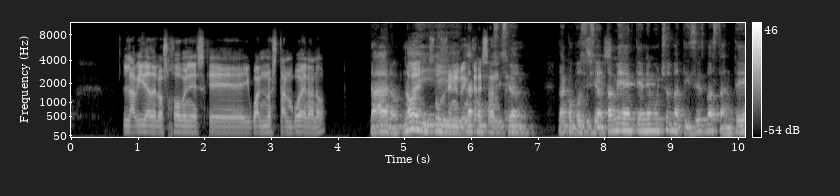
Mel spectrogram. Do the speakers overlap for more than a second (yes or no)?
yes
